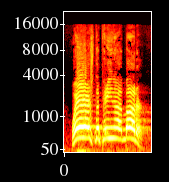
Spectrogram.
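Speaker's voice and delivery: loud, high yell, carrying far. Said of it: "And I yell across the house".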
